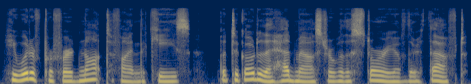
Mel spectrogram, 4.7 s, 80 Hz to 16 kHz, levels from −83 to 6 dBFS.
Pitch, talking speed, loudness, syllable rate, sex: 180 Hz, 280 wpm, -19 LUFS, 6.0 syllables/s, female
